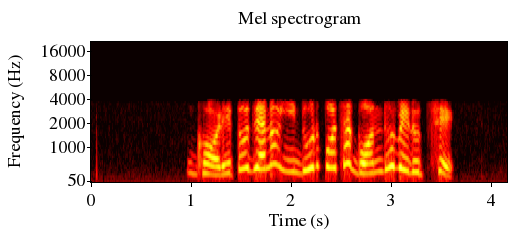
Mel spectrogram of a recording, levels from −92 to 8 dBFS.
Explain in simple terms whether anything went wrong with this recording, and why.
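Nothing went wrong with this audio, which sounds just as an ordinary mobile phone call should.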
